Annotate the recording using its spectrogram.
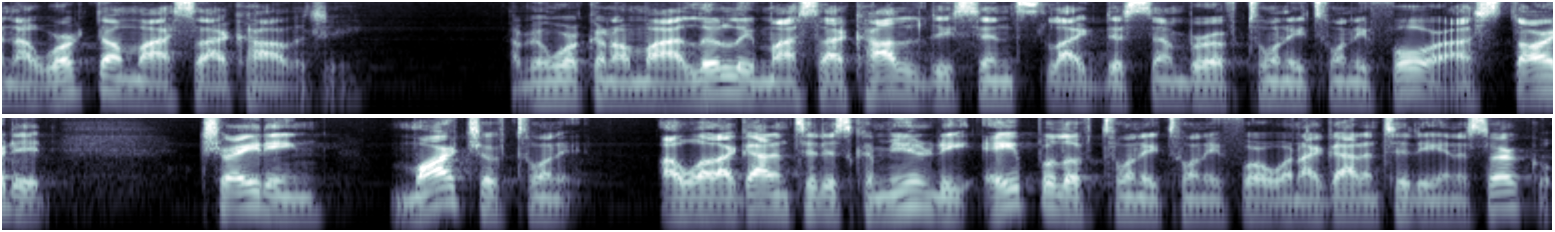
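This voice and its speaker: Over a quiet background, a man speaks at a fairly low pitch with ordinary pitch variation. He goes at a very fast pace. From New Orleans, Louisiana. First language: Spanish. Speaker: trading livestream host. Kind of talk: live stream chat and trading talk. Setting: live stream. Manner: casual, repetitive, conversational.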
